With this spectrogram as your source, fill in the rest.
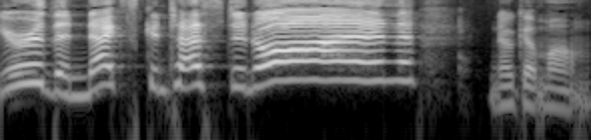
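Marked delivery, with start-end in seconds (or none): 0.0-2.1 high, loud game-show announcer voice, "on" stretched out. Introducing the co-host as a contestant: The Price is Right announcer voice. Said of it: "like to think of The Price is Right".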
